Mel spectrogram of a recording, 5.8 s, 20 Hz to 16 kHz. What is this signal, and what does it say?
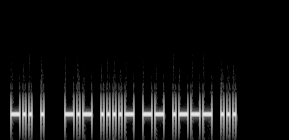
Morse code, heard as a keyed tone, about 20 wpm, 700 Hz. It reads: DE K4MJS
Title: USA Callsign DE Callsign - 5 Characters - 20wpm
